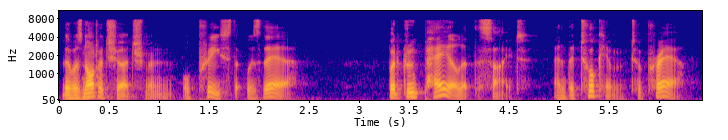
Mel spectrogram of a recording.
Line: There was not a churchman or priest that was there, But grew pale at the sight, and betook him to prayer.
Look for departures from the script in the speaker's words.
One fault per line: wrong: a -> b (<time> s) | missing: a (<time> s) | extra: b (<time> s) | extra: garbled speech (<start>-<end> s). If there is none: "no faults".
no faults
